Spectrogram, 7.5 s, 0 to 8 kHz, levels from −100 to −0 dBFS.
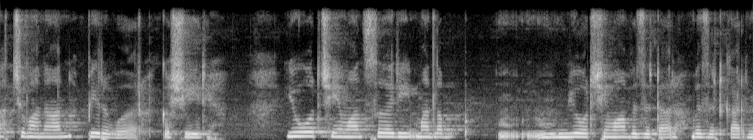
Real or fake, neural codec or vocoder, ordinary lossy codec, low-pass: real; none; none; 7.2 kHz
